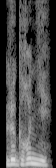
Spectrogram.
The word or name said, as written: Le grenier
